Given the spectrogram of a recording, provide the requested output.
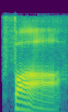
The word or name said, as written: fa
